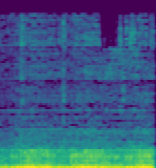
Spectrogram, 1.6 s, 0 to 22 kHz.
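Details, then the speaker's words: TVS NTORQ 125 scooter at 4318 km, running after repair of the loose magneto (flywheel) nut: short, even running with a steady low drone and no knocking or rattle. Sound is gone, engine healthy. "अब इसका sound सुनाऊंगा sound सुन सकते हैं थोड़ा भी sound नहीं"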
